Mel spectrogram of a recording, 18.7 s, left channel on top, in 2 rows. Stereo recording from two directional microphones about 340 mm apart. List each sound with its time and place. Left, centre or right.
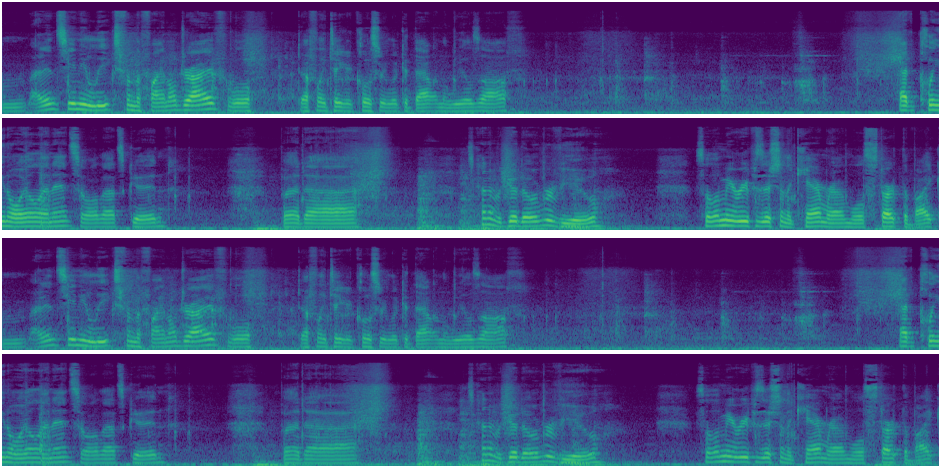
0.1 s speech: centre
8.9 s speech: centre
14.0 s speech: centre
